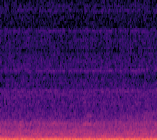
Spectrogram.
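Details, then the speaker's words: Woodgas-fuelled truck idling with the blower off, idle raised very slowly by hand at the mixer valve: low steady rumble with a faint uneven rise and fall, a mild surge; the servo let the engine suck the valve open, leaning the mixture. "I mean I'm doing this a hair at a time it's also surging just a little bit see"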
